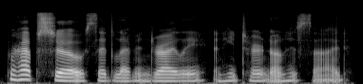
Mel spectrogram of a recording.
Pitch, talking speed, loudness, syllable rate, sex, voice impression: 170 Hz, 180 wpm, -20 LUFS, 4.4 syllables/s, female, very feminine, adult-like, slightly intellectual, slightly calm, slightly sweet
